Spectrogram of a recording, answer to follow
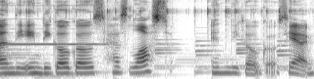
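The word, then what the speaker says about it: Indigo-Go's: Indiegogos.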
